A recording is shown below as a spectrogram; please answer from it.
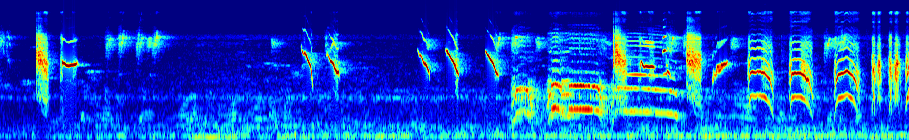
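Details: Long-tailed shrike, singing to draw rivals into song, delivers sharp downslurred whistles and quavering mimic-like phrases, then a dense run of rapid harsh notes and clipped whistles.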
